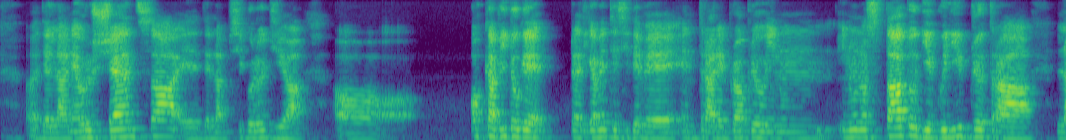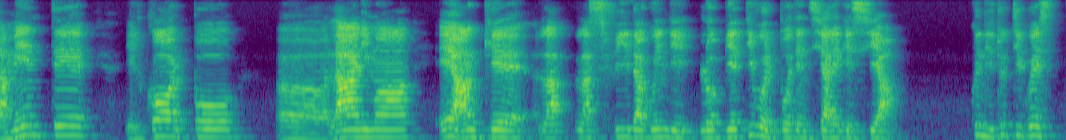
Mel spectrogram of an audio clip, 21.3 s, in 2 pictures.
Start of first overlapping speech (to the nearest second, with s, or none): none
